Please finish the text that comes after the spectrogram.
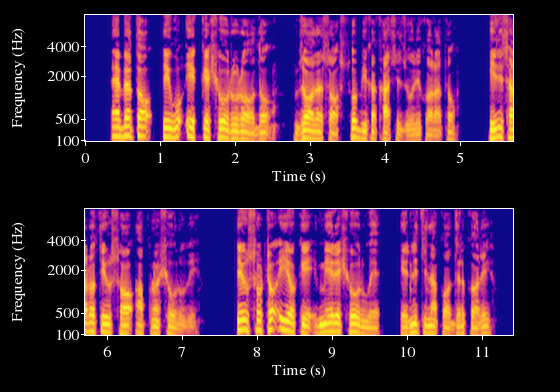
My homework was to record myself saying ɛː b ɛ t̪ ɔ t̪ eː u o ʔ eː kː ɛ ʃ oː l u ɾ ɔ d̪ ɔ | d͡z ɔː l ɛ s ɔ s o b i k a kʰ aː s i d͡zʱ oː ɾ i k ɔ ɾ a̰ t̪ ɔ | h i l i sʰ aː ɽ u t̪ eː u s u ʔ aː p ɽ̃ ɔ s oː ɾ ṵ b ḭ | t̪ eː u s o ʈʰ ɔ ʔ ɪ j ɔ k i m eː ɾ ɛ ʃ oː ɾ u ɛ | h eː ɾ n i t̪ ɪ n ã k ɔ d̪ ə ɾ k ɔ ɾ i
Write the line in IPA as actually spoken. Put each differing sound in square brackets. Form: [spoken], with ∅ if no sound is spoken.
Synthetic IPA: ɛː b ɛ t̪ ɔ t̪ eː u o ʔ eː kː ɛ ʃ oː [ɾ] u ɾ ɔ d̪ ɔ | d͡z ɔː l ɛ s ɔ s o b i k a kʰ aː s i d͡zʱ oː ɾ i k ɔ ɾ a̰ t̪ ɔ | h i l i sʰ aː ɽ [ɔ] t̪ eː u s [ɔ] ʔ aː p ɽ̃ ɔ [ʃ] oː ɾ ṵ b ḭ | t̪ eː u s o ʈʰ ɔ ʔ ɪ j ɔ k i m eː ɾ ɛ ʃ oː ɾ u ɛ | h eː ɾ n i t̪ ɪ n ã k ɔ d̪ ə ɾ k ɔ ɾ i

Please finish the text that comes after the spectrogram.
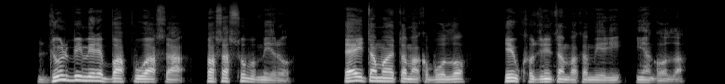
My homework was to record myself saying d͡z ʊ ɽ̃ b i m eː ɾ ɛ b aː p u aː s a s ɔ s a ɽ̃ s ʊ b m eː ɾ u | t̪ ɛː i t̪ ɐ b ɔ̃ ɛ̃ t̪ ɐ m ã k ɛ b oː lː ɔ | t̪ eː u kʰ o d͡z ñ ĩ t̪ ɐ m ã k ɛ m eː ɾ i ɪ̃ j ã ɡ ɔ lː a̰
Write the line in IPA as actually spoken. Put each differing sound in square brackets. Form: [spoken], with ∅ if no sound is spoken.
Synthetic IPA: d͡z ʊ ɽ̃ b i m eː ɾ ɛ b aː p u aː s a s ɔ s a [∅] s ʊ b m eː ɾ [ɔ] | t̪ ɛː i t̪ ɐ [m] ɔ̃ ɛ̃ t̪ ɐ m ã k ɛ b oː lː ɔ | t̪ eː u kʰ o d͡z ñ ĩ t̪ ɐ m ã k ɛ m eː ɾ i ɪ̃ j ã ɡ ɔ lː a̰

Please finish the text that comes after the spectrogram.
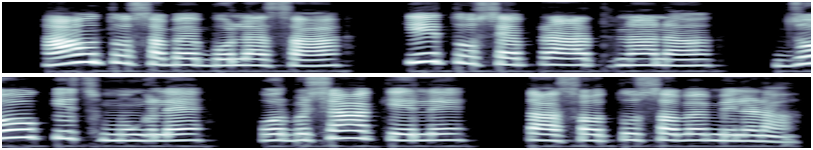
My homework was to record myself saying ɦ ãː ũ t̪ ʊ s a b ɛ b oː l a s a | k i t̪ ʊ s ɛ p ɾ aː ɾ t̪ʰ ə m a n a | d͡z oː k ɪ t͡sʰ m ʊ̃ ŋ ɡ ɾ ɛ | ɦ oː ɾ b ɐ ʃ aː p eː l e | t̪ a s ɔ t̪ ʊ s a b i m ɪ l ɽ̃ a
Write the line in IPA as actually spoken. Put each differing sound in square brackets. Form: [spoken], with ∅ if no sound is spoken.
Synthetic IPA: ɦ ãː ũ t̪ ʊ s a b ɛ b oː l a s a | k i t̪ ʊ s ɛ p ɾ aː ɾ t̪ʰ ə [n] a n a | d͡z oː k ɪ t͡sʰ m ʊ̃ ŋ ɡ [l] ɛ | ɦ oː ɾ b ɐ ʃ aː [k] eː l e | t̪ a s ɔ t̪ ʊ s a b [ɛ] m ɪ l ɽ̃ a

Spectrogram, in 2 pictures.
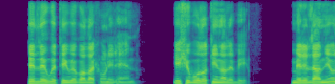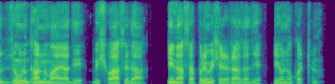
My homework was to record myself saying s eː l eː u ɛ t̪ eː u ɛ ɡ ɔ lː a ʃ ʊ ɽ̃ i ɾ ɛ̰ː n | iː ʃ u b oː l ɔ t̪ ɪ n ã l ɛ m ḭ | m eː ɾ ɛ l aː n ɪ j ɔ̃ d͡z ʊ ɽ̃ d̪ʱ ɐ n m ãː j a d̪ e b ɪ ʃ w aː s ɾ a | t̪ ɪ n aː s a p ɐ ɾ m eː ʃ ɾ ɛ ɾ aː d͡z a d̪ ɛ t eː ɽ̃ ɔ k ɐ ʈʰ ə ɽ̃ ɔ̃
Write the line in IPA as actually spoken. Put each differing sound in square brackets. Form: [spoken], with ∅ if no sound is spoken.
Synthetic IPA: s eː l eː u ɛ t̪ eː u ɛ ɡ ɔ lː a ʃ ʊ ɽ̃ i ɾ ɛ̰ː n | iː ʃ u b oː l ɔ t̪ ɪ n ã l ɛ [b] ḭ | m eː ɾ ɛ l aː n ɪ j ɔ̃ d͡z ʊ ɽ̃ d̪ʱ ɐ n m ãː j a d̪ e b ɪ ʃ w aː s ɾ a | t̪ ɪ n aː s a p ɐ ɾ m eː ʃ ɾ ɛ ɾ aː d͡z a d̪ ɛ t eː ɽ̃ ɔ k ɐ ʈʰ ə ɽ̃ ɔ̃

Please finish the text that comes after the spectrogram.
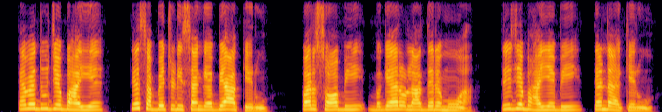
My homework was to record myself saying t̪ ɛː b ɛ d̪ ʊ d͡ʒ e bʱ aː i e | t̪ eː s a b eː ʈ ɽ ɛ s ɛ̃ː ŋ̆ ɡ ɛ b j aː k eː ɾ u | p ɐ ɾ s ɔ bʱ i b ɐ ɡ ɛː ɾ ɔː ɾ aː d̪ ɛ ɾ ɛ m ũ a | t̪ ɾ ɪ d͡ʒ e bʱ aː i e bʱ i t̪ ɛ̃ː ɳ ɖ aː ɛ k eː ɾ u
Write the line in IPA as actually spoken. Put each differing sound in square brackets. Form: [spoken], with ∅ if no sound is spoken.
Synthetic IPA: t̪ ɛː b ɛ d̪ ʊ d͡ʒ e bʱ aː i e | t̪ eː s a b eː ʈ ɽ [i] s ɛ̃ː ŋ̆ ɡ ɛ b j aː k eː ɾ u | p ɐ ɾ s ɔ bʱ i b ɐ ɡ ɛː ɾ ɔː [l] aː d̪ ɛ ɾ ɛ m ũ a | t̪ ɾ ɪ d͡ʒ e bʱ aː i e bʱ i t̪ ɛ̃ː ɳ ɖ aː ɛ k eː ɾ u

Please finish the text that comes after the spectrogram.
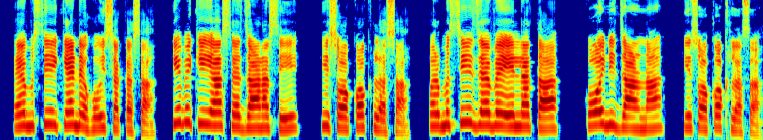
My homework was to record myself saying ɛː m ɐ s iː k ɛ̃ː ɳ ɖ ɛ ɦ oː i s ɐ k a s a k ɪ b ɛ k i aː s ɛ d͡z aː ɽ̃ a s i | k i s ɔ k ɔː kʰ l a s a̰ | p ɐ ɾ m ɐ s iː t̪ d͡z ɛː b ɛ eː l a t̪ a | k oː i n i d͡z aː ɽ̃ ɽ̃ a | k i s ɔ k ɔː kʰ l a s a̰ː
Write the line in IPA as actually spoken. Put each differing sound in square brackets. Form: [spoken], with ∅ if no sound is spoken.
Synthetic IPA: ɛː m ɐ s iː k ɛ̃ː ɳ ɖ ɛ ɦ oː i s ɐ k a s a k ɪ b ɛ k i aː s ɛ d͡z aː ɽ̃ a s i | k i s ɔ k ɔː kʰ l a s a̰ | p ɐ ɾ m ɐ s iː [∅] d͡z ɛː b ɛ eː l a t̪ a | k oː i n i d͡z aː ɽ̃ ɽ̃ a | k i s ɔ k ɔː kʰ l a s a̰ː

